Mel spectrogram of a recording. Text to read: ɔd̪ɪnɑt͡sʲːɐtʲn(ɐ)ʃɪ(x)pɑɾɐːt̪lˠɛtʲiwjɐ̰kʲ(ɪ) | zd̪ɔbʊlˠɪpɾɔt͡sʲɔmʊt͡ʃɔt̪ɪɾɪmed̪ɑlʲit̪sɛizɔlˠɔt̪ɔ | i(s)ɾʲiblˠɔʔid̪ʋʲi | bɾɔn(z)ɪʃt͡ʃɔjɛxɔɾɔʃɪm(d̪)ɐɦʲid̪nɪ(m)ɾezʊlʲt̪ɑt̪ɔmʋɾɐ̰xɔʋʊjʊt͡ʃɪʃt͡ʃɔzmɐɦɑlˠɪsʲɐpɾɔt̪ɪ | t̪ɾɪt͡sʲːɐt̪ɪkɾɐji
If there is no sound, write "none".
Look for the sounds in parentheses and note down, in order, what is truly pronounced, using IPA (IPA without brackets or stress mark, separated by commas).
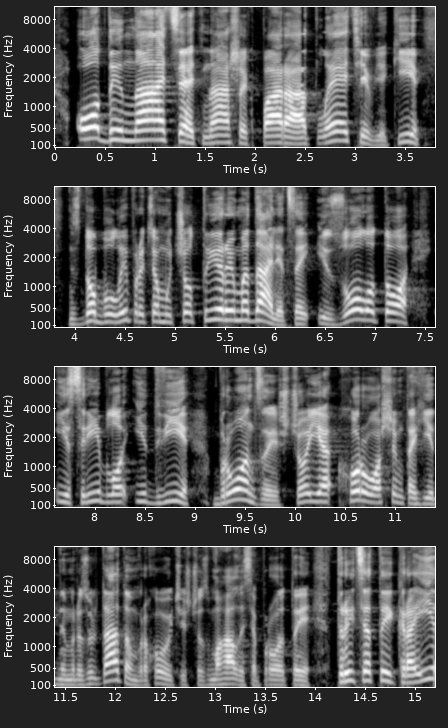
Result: ɑ, x, i, s, z, t̪, m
